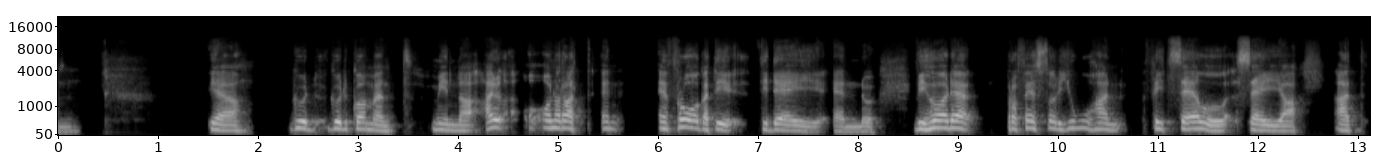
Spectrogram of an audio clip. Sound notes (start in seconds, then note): 4.7 in Swedish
